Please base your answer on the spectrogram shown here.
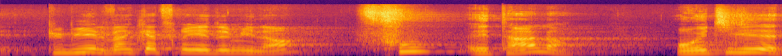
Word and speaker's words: Fu: C'est parce que FU en chinois, ça se prononce fou.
